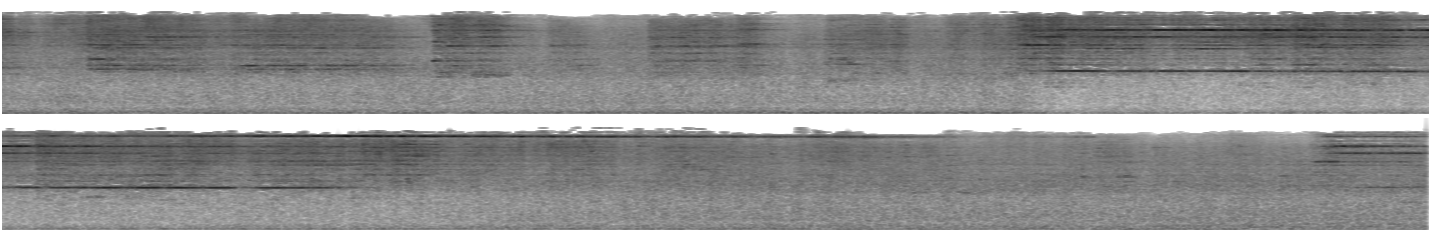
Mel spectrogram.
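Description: Freight cars of a mixed freight train rolling past with a steady rumble of wheels on rail. Wheel squeal comes in short shrill snatches at first, then holds as steady high-pitched tones for about ten seconds from about a third of the way in.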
